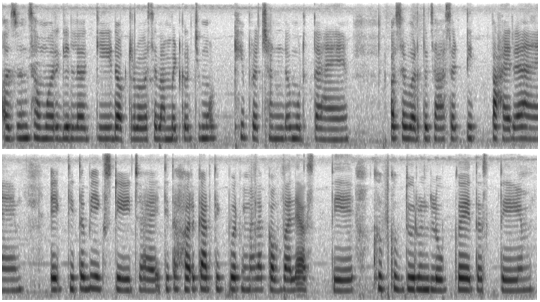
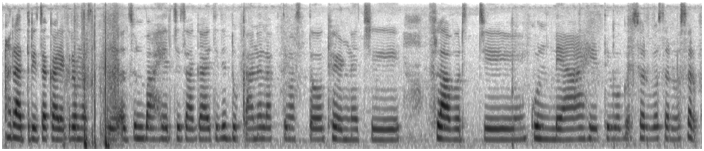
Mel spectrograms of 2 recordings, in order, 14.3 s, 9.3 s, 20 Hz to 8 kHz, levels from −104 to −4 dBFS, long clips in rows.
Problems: constant background noise, continuous background conversations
